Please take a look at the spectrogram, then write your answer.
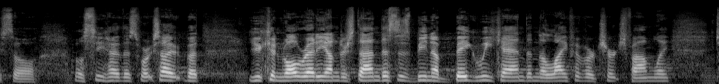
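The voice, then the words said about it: Unusual accent, speaks very fast. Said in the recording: “the one with the unusual accent who talks far too quickly”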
